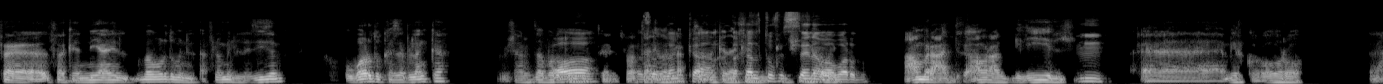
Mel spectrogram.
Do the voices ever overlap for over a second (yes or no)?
yes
